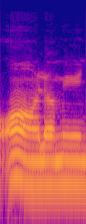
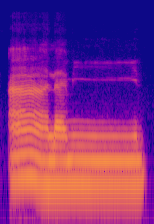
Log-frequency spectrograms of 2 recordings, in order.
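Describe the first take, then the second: First: The vowel is said with thick, rounded lips. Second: The vowel is said without rounding the lips. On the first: The speaker calls it wrong. "dia gemuk mulut dia tu. Alamin macam tu. Pun salah juga" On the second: The speaker calls it right.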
